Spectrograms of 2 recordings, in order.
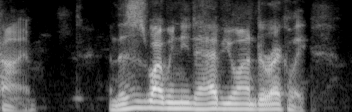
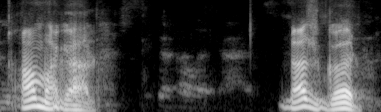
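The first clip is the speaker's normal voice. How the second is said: chewing while talking, louder; 4 dB louder than usual. Talking between bites of pizza during a commercial: talking with mouth full. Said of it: "try not to talk with my mouth full".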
